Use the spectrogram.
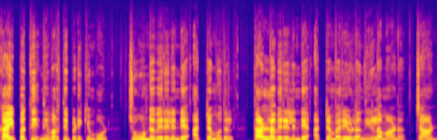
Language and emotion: Malayalam, neutral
